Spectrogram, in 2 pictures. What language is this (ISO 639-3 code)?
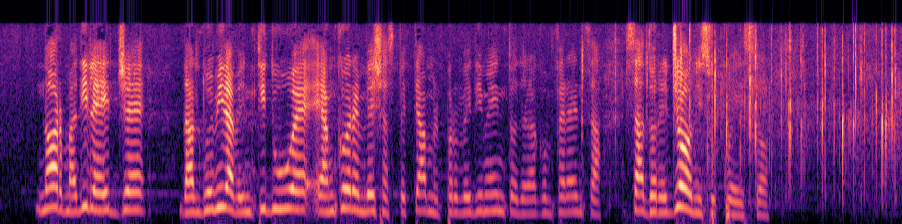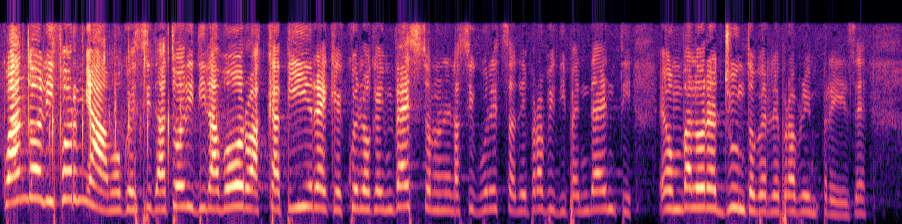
ita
